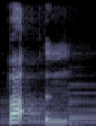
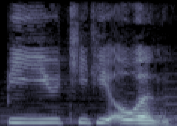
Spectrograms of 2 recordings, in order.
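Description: First: The t is swallowed into a glottal catch. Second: The t is clearly pronounced in the middle.

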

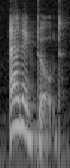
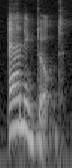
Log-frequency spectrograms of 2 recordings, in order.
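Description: First: The k sound before the d is silent. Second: The k sound before the d is silent.

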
